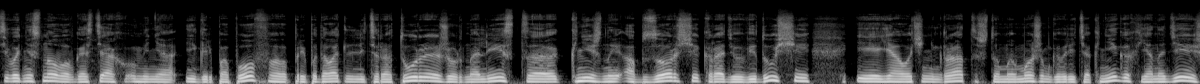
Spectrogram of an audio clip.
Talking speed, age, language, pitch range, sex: 130 wpm, 20-39, Russian, 125-155 Hz, male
